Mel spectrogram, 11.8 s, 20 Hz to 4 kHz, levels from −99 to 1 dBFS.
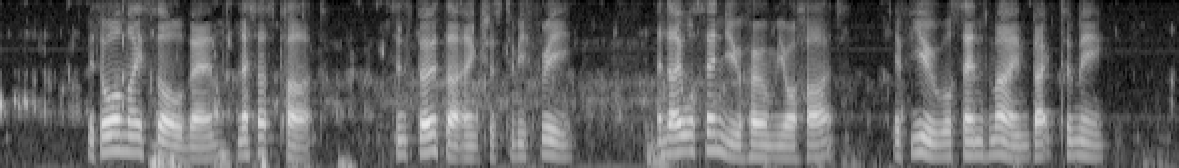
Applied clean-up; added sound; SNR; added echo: none; Water tap, faucet; 20 dB; none.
